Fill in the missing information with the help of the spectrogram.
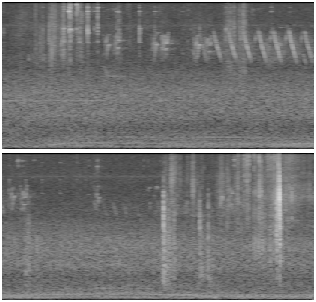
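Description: Outdoor ambience: a low steady rumble, with a bird singing a quick run of high falling notes about three seconds in and a few sharp clicks near the end.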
